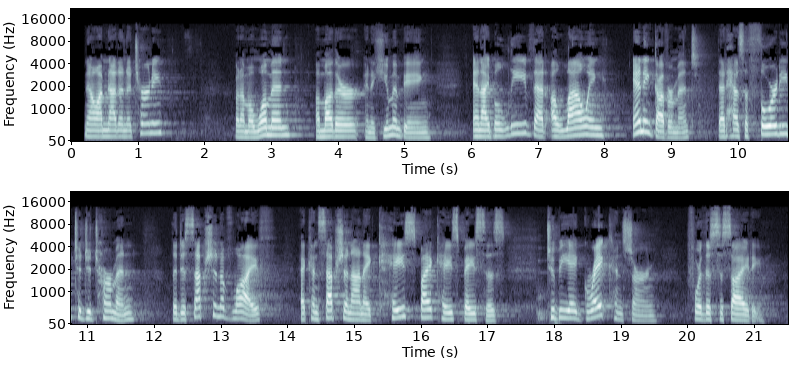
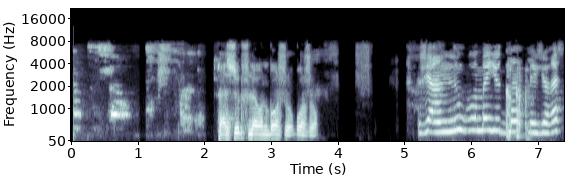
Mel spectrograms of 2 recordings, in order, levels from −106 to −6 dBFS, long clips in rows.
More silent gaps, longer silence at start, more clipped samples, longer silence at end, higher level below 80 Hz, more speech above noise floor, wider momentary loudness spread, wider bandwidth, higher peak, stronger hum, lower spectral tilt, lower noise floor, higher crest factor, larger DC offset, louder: second, none vs 4.03-4.19 s, 4.63-4.74 s, 4.91-4.99 s; first, 0.2 s vs 0.05 s; neither; first, 0.4 s vs 0.05 s; second, -70 dBFS vs -58 dBFS; first, 43 dB vs 30 dB; about the same, 13 LU vs 15 LU; first, 13.5 kHz vs 8.2 kHz; about the same, 0 dBFS vs -2 dBFS; neither; about the same, -3.5 dB/octave vs -3.5 dB/octave; first, -62 dBFS vs -43 dBFS; first, 20 dB vs 14 dB; neither; second, -19 LUFS vs -14 LUFS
